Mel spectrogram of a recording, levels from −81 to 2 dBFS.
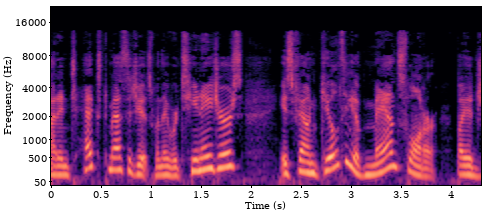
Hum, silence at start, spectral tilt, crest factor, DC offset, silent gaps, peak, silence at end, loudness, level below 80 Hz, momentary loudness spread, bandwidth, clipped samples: none; 0 s; -5 dB/octave; 14 dB; under 0.1%; none; -4 dBFS; 0 s; -18 LUFS; -48 dBFS; 6 LU; 14 kHz; under 0.1%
